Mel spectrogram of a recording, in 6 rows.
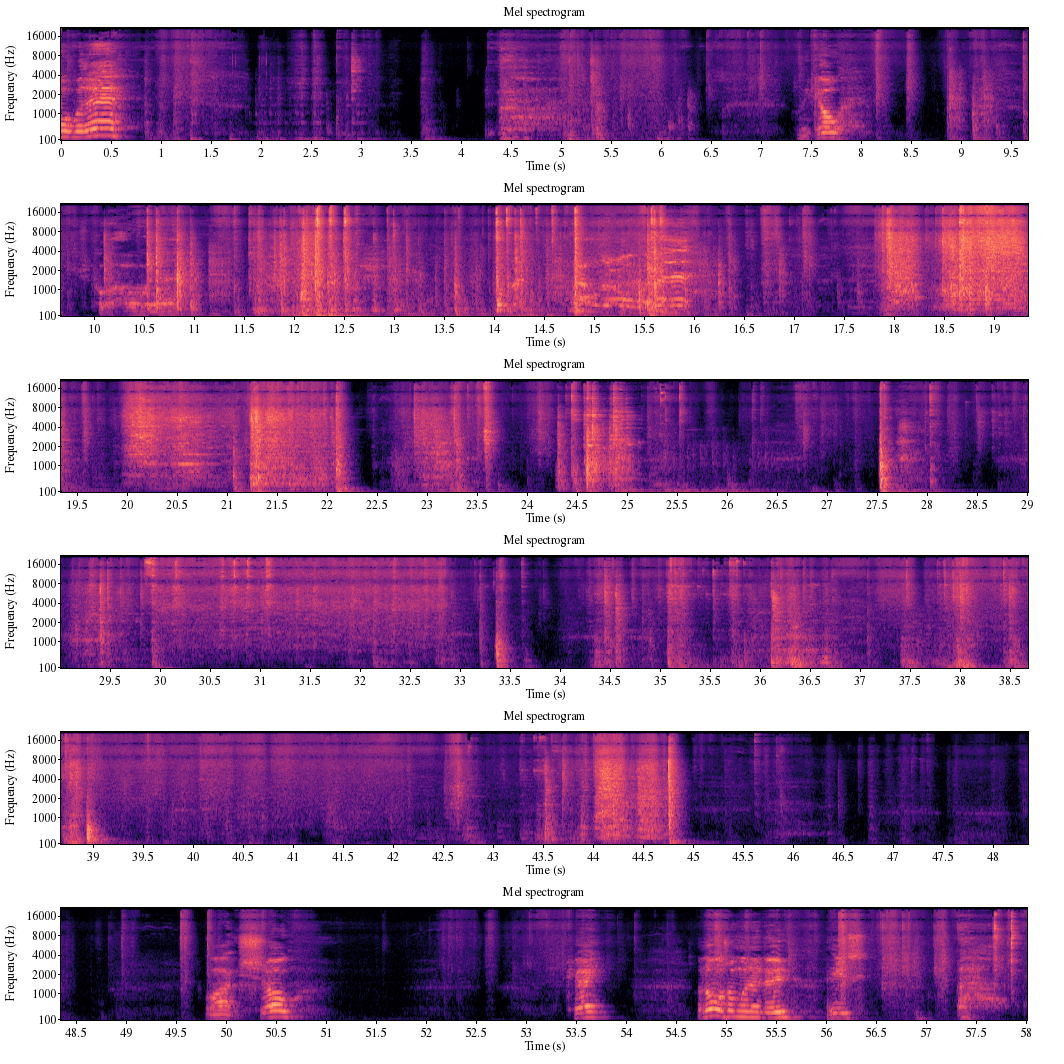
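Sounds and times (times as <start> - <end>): rubbing or scraping: 17.7 - 23.6, 35.9 - 44.9.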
